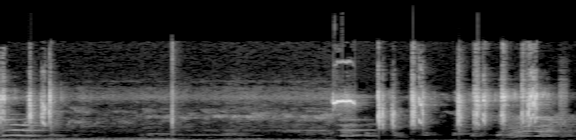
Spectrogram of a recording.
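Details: Brown-throated sunbird, the kolibri ninja, gives scattered high, sharp notes. A low rumbling hum fills the first half, then a bright whistle leads into a fast run of clipped chirps.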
